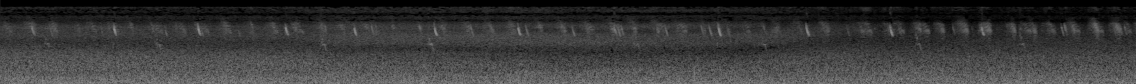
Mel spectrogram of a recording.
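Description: Steady rushing of a river, with a small bird's short high chirps repeating two or three times a second, coming more often toward the end.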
